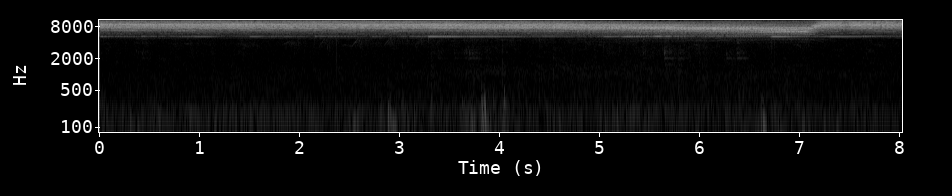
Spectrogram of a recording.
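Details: Fukuoka City cicadas in July, recorded from a hilltop overlook in Japan. A continuous piercing hiss-like drone dominates and steps up in pitch near the end. Faint thumps of wind sound below.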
